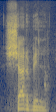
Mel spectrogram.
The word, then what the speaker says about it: Charbel: Syriac name specifically, and you say it like this, Charbel, very hard, it's a tongue twister.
